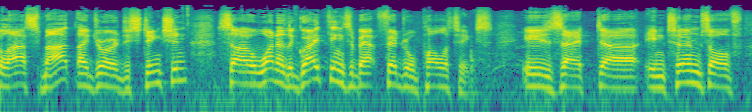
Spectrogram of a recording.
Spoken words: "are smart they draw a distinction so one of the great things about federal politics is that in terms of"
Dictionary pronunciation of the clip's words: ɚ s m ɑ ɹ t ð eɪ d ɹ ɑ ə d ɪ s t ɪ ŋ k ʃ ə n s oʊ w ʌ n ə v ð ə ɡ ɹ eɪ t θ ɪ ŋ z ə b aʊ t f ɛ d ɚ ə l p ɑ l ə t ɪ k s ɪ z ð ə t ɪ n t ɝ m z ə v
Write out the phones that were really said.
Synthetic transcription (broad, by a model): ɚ s m ɑ ɹ t ð eɪ d ɹ ɑ ə d ɪ s t ɪ ŋ k ʃ ə n s oʊ w ʌ n ə v ð ə ɡ ɹ eɪ t θ ɪ ŋ z ə b aʊ t f ɛ d ɚ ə l p ɑ l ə t ɪ k s ɪ z ð ə t ɪ n t ɝ m z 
